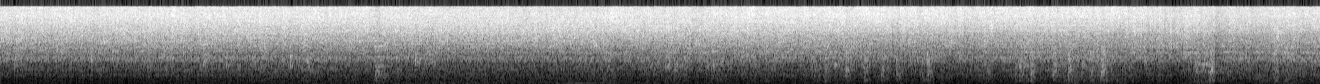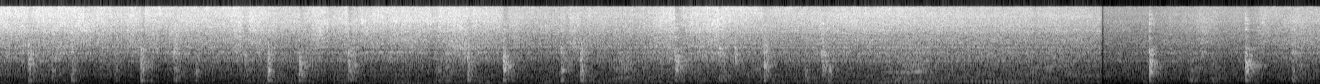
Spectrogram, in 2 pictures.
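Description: Onion paste sizzling in hot oil in a kadhai, stirred with a steel ladle that clicks and scrapes against the pan, the clicks more frequent in the second half.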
